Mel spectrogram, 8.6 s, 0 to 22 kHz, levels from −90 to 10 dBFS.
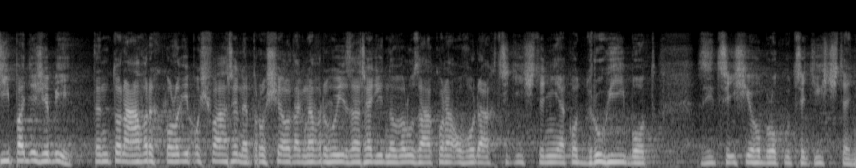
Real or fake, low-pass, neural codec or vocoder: real; 9.9 kHz; none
